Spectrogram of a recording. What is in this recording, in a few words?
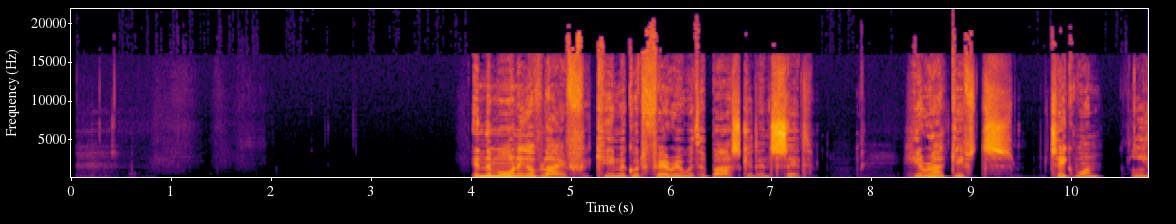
Voice sample English danglish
